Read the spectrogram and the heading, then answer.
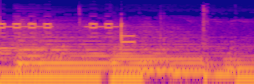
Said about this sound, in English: He looks at his ringing phone.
